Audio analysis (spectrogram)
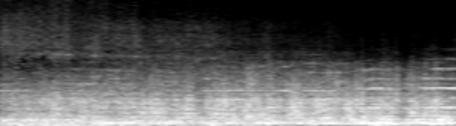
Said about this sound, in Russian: Слышишь? Друзья задирают головы к летящему самолету.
